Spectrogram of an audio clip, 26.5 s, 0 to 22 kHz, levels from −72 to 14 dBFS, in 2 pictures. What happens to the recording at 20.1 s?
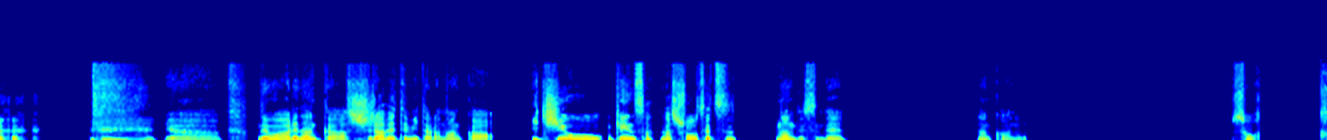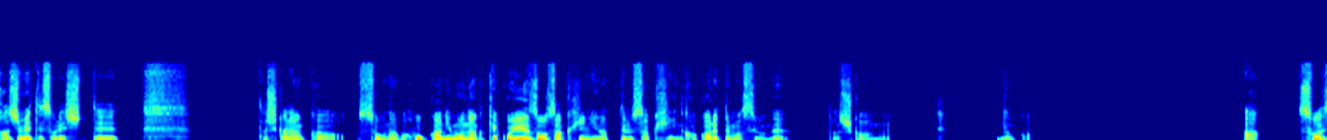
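Nothing goes wrong at 20.1 s; the speech carries on intact through that moment with no dropout, click or distortion.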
